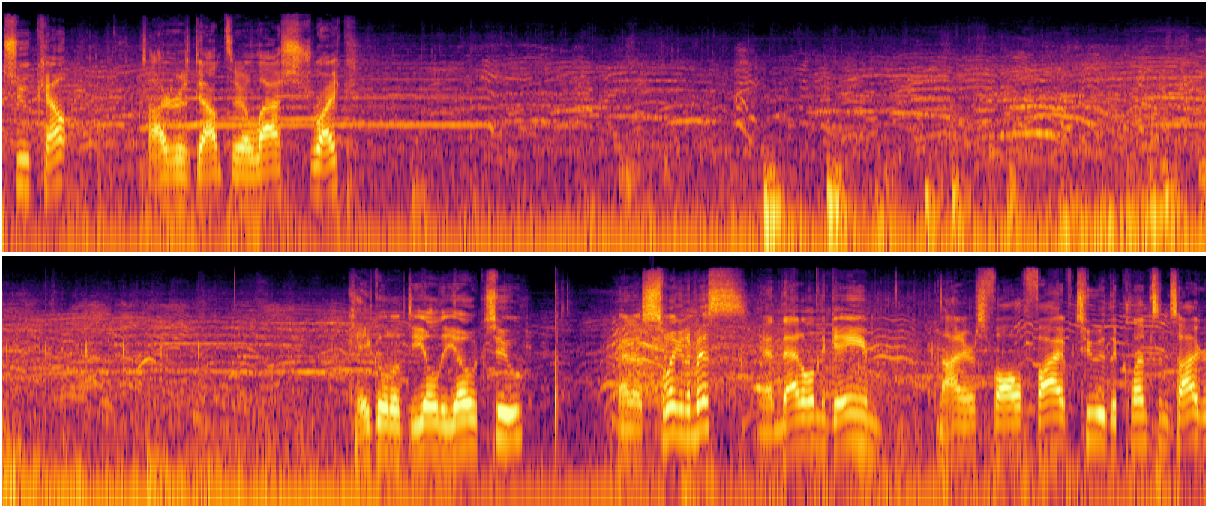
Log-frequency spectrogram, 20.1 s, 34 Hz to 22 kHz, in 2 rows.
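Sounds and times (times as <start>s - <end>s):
crowd voices shouting and chattering: 0.0s - 20.0s
dull thumps: 5.0s - 11.8s.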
